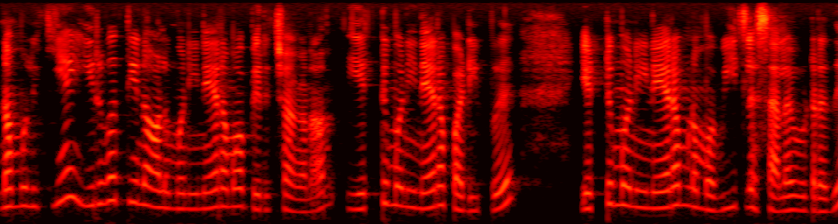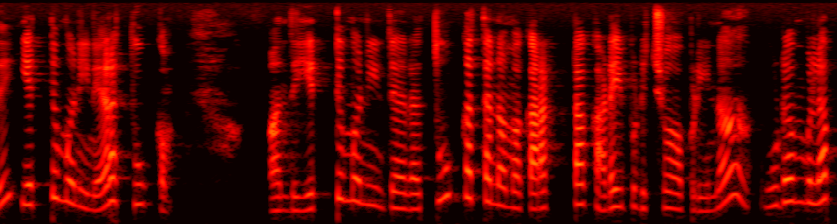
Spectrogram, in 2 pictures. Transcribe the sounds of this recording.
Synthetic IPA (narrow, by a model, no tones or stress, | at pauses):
nɐmːɐɭɯkːɯjẽːɪɾɯʋɐt̪ːinaːɭɯmɐɳineːɾɐmaːpɪɾɪt͡ʃːaːŋɡɐna̰ːɛʈːɯmɐɳineːɾɐpɐɽɪpːɯɛʈːɯmɐɳineːɾɐmnɐmːɐʋiːʈːɪlɐsɛlɐʋɪɽɾɐðɯɛʈːɯmɐnineːɾɐt̪uːkːɐm | ɐnd̪ɐɛʈːɯmɐniɐlɐt̪uːkːɐt̪ːɐnɐmːɐkɐɾɐk̚ʈaːkɐɽɐɪpːɪɽɯt͡ʃːʊ̃ɐpːɐɽɪnːaːʊɽɐmbɯlɐ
